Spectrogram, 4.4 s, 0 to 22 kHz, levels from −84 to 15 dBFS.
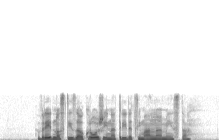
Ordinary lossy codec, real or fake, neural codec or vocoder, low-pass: none; real; none; 7.2 kHz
